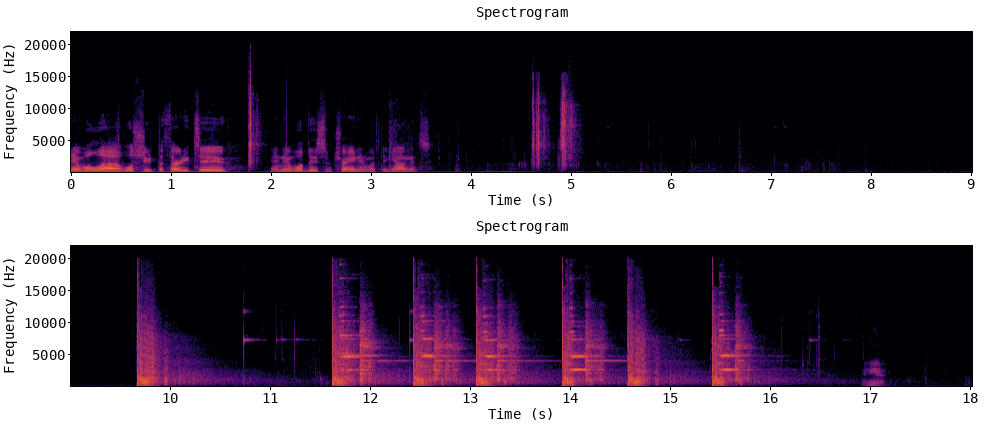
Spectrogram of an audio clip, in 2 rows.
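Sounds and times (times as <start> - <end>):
pistol shots: 9.7 - 10.7, 11.6 - 16.2
steel target ringing: 11.6 - 14.8, 15.4 - 16.0.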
